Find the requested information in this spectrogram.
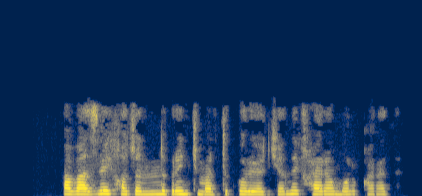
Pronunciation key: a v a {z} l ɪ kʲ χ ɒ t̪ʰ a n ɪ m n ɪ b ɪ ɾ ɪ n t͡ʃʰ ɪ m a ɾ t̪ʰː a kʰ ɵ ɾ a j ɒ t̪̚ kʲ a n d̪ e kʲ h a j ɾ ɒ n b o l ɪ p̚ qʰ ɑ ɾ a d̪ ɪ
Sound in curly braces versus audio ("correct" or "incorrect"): correct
